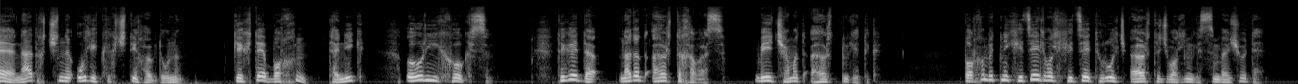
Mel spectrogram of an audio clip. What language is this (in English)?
Turkish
